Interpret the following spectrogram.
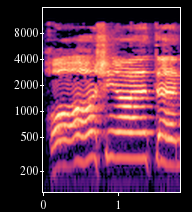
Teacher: خا کو موٹا پڑھیں گے، ایک الف کے مقدار کھینچ کر پڑھیں گے، الف حروف مدہ ہے۔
